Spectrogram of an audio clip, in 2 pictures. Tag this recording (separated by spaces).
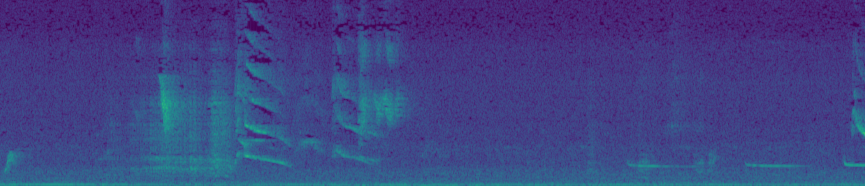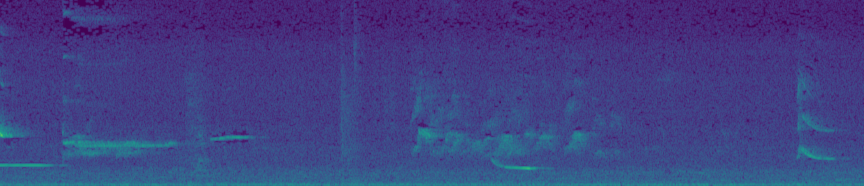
aviary bird birds exotic field-recording parrot tropical zoo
